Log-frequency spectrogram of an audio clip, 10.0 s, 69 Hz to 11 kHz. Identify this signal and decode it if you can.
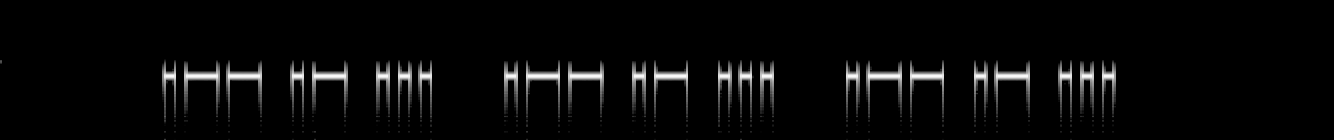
Morse code, heard as a keyed tone, about 15 wpm, 700 Hz. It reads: WAS WAS WAS
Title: Top 100 Words Repeated 15wpm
